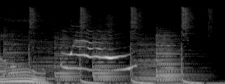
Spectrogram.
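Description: A short meow-like call that falls and then rises in pitch, starting about half a second in, over background music as a spoken sentence trails off.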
